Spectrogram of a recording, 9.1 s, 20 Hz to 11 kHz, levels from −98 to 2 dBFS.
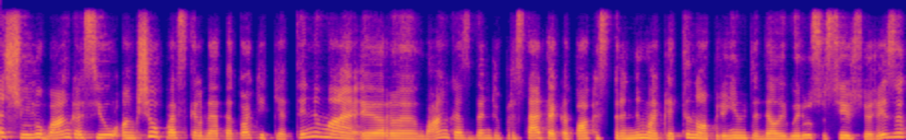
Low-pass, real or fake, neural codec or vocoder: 9.9 kHz; fake; codec, 44.1 kHz, 2.6 kbps, SNAC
